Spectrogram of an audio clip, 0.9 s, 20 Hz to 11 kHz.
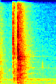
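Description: A Zeiss Ikon Super Ikonta 531 folding camera springs open with two quick, close mechanical clacks a split second apart, followed by quiet.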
